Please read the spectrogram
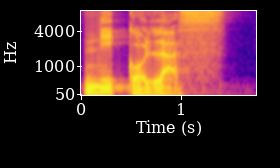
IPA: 'ni.kə.ləs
